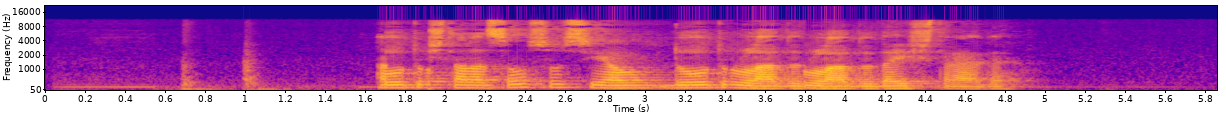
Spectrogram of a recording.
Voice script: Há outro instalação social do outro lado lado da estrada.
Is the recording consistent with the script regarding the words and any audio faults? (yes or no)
no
